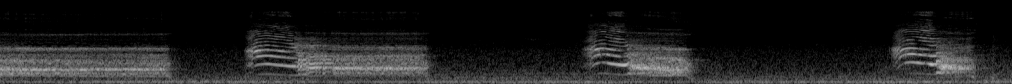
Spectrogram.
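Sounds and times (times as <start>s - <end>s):
snow leopard yowling: 0.0s - 1.8s, 2.5s - 4.4s, 5.8s - 7.0s, 8.9s - 9.9s.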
